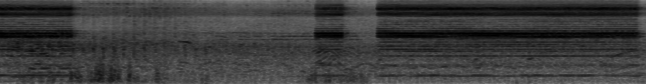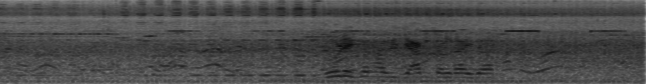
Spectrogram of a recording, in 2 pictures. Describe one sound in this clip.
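Engines of passing vehicles rumble along a busy street.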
